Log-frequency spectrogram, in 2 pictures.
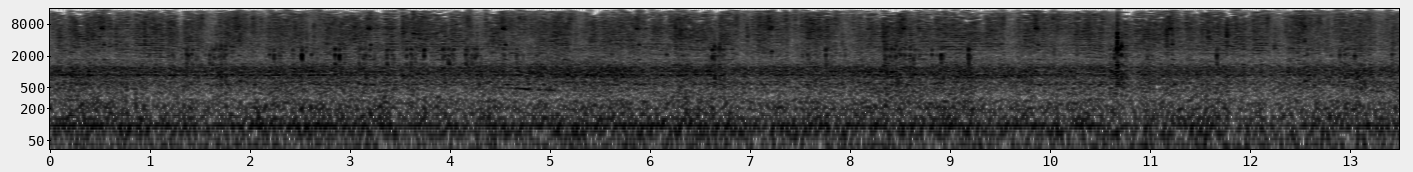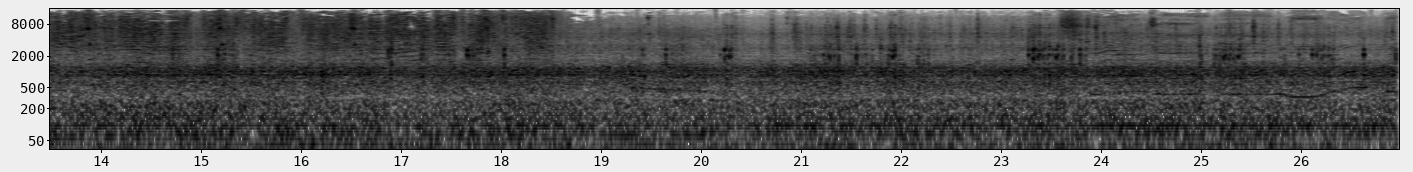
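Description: Tyres roar on the road surface.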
